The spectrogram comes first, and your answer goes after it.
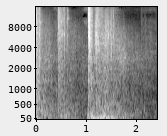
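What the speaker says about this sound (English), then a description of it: "Sniper fire" Sniper rifle fire in Halo 5: Guardians during a snipers-only arena match, with two loud, broadband blasts about half a second apart, the second heavier and trailing off into rumbling echo.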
